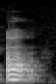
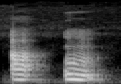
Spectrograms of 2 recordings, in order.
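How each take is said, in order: First: On as a single nasal vowel; the right way to say on; modelling the correct on; correct pronunciation. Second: A on with a separate A sound; the wrong way to say a on; demonstrating the mistake in a on; wrong pronunciation. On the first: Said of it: "we say on". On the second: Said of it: "We don't say". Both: Shown as a demonstration.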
